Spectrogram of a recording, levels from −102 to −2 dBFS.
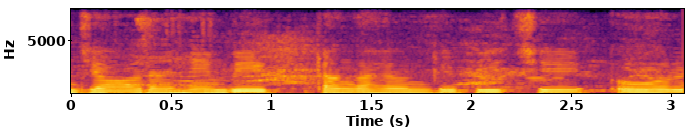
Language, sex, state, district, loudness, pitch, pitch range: Hindi, female, Himachal Pradesh, Shimla, -16 LUFS, 190 Hz, 190-195 Hz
